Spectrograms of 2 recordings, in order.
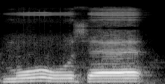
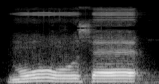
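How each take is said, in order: The two takes are said the same way.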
